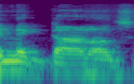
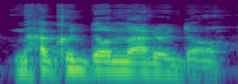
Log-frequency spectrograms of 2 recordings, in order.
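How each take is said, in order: First: It is said with English sounds and clipped consonants. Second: It is said as Japanese syllables with added vowels. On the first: Japanese listeners will not understand it. The speaker calls it wrong. "if you say McDonald's, nobody's going to understand" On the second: Japanese listeners will understand it. The speaker calls it right. "It would be put into katakana and it's pronounced Makudonarudo"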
